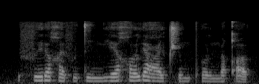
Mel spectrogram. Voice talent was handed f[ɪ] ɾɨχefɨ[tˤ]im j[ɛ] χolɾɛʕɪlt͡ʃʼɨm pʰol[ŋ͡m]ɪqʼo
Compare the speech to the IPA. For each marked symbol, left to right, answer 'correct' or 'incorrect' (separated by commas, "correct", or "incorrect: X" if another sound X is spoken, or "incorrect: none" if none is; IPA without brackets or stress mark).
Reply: correct, incorrect: t̪, incorrect: e, incorrect: m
